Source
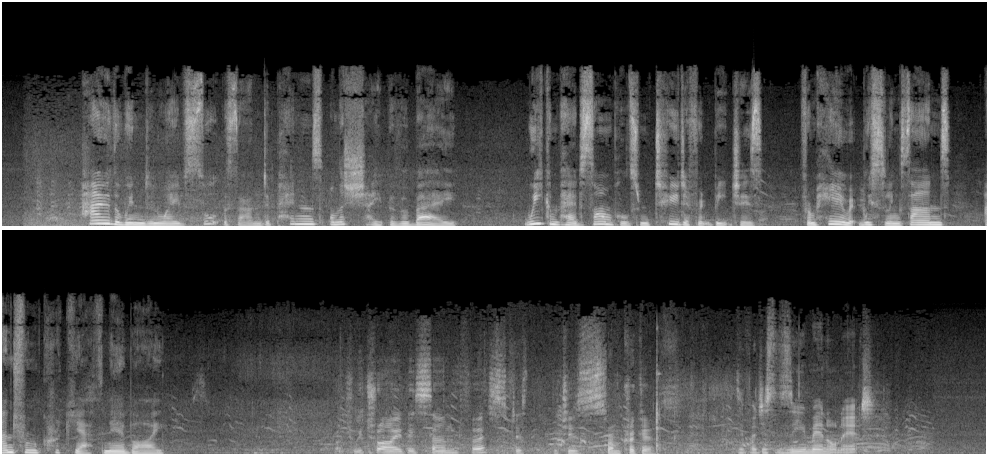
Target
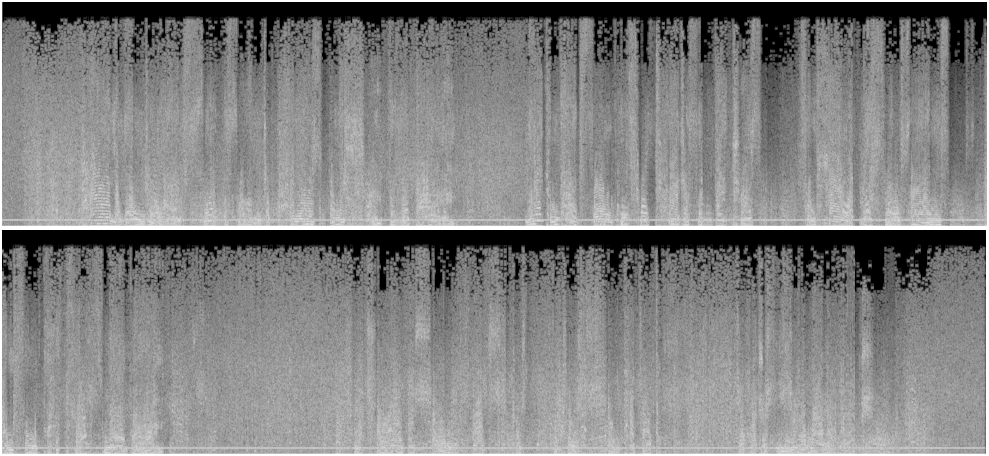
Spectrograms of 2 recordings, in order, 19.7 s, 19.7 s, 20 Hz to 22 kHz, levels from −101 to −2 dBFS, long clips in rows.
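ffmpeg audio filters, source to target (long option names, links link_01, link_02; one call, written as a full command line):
ffmpeg -i in.wav -filter_complex "[0:a]bass=frequency=250:gain=-7,treble=frequency=4000:gain=12,acrossover=split=420|1100|2500[link_01][link_02][link_03][link_04];[link_01]acompressor=threshold=-35dB:ratio=4[link_05];[link_02]acompressor=threshold=-32dB:ratio=4[link_06];[link_03]acompressor=threshold=-47dB:ratio=4[link_07];[link_04]acompressor=threshold=-40dB:ratio=4[link_08];[link_05][link_06][link_07][link_08]amix=inputs=4:normalize=0,aphaser=in_gain=1:out_gain=1:delay=4.3:decay=0.45:speed=1.3:type=triangular,aeval=exprs='0.0501*(abs(mod(val(0)/0.0501+3,4)-2)-1)':channel_layout=same,equalizer=frequency=420:width=0.34:gain=-6,asplit=2[link_09][link_10];[link_10]adelay=647,lowpass=frequency=1800:poles=1,volume=-10.5dB,asplit=2[link_11][link_12];[link_12]adelay=647,lowpass=frequency=1800:poles=1,volume=0.5,asplit=2[link_13][link_14];[link_14]adelay=647,lowpass=frequency=1800:poles=1,volume=0.5,asplit=2[link_15][link_16];[link_16]adelay=647,lowpass=frequency=1800:poles=1,volume=0.5,asplit=2[link_17][link_18];[link_18]adelay=647,lowpass=frequency=1800:poles=1,volume=0.5[link_19];[link_09][link_11][link_13][link_15][link_17][link_19]amix=inputs=6:normalize=0,acrossover=split=4800[link_20][link_21];[link_21]acompressor=threshold=-47dB:ratio=4:attack=1:release=60[link_22];[link_20][link_22]amix=inputs=2:normalize=0,aeval=exprs='abs(val(0))':channel_layout=same,aeval=exprs='val(0)+0.00282*sin(2*PI*660*n/s)':channel_layout=same,alimiter=level_in=28dB:limit=-1dB:release=50:level=0:latency=1,volume=-1dB" -ar 48000 -c:a libmp3lame -b:a 96k out.mp3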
